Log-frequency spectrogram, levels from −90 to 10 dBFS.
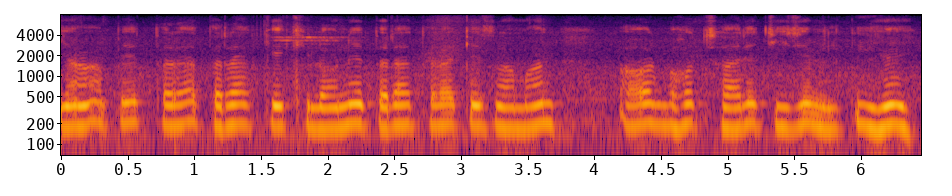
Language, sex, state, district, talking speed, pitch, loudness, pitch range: Hindi, male, Uttar Pradesh, Lucknow, 150 wpm, 185 Hz, -15 LUFS, 175-195 Hz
